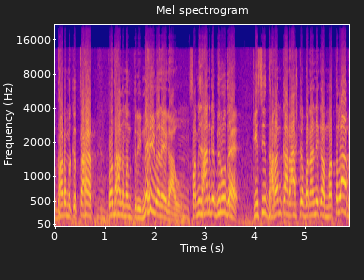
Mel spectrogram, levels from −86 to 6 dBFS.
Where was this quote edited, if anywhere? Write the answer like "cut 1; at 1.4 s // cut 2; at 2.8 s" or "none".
cut 1; at 2.6 s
